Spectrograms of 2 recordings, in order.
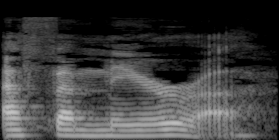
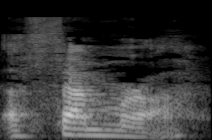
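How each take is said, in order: First: "ephemera" as eff-eh-MAIR-uh; "ephemera" in four careful syllables, eff-eh-MAIR-uh; correct pronunciation. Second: "ephemera" with stressed FEM and short e; "ephemera" squeezed to three syllables, eh-FEM-ruh; own pronunciation. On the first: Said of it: "the correct pronunciation is". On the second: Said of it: "I called it ephemera". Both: Shown as a demonstration.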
